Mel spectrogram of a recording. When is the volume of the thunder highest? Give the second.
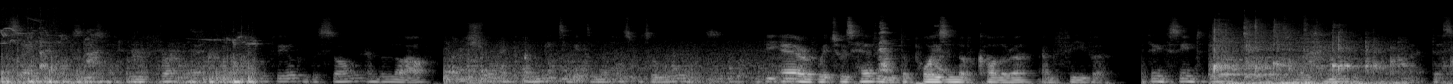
5 s.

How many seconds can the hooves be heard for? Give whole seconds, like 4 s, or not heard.
5 s.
